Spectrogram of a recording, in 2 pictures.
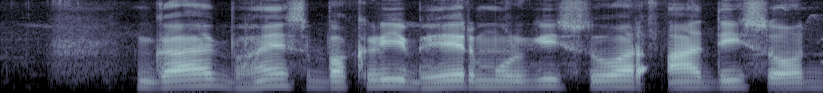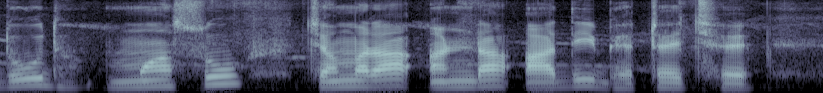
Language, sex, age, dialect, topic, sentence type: Maithili, male, 18-24, Eastern / Thethi, agriculture, statement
